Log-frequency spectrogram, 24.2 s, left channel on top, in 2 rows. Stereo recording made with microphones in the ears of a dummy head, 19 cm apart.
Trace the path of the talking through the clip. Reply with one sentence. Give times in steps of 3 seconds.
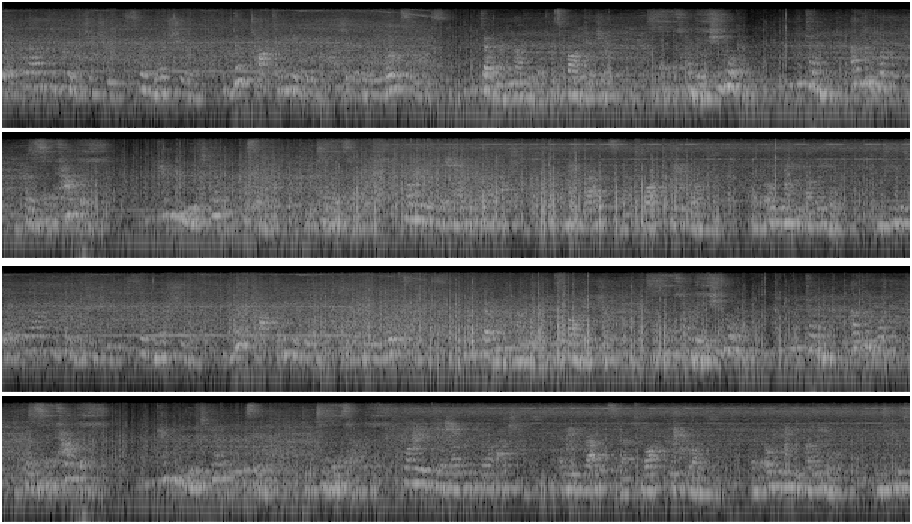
In this clip you hear the talking on the left from 0 s, in the centre from 9 s and on the right from 12 s.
